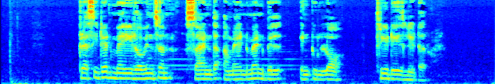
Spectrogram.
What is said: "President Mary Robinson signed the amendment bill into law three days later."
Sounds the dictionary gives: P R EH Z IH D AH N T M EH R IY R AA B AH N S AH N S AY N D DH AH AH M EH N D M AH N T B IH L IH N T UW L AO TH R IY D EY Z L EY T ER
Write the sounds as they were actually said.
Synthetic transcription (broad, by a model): P R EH S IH D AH N T M EH R IY R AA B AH N S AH N S AY N D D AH AH M EH N D M AH N T B IH L IH N T UW L AO T R IY D EY Z L EY T ER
